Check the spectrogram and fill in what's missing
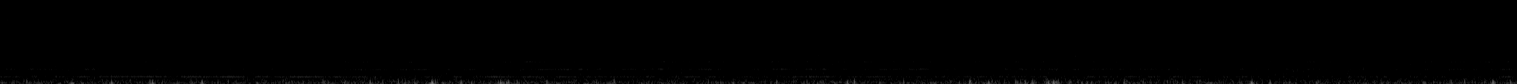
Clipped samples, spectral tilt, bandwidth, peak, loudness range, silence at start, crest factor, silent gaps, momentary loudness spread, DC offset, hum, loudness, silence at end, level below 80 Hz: under 0.1%; -3 dB/octave; 16 kHz; -36 dBFS; 1 LU; 0 s; 24 dB; none; 3 LU; under 0.1%; none; -60 LUFS; 0 s; -64 dBFS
